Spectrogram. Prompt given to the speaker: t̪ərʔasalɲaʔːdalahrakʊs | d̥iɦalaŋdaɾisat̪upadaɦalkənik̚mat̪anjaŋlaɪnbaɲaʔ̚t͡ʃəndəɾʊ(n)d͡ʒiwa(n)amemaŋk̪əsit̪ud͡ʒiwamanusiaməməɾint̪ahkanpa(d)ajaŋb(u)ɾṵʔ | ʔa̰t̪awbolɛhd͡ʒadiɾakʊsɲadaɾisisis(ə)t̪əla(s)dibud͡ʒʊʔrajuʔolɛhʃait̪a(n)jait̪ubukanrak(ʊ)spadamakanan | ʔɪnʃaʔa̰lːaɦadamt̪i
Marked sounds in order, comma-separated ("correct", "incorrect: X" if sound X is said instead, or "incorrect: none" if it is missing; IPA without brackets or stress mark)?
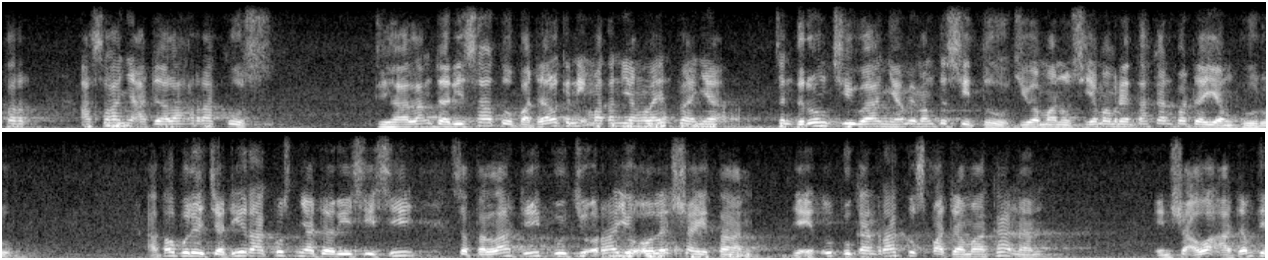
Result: incorrect: ŋ, incorrect: ɲ, correct, correct, correct, incorrect: h, correct, correct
